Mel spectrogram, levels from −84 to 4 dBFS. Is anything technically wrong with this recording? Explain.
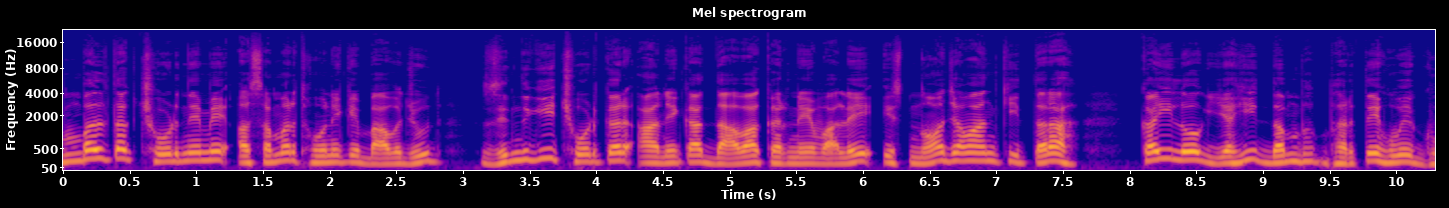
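No, nothing technically wrong can be heard in this speech recording. There is no fault in it to explain.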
